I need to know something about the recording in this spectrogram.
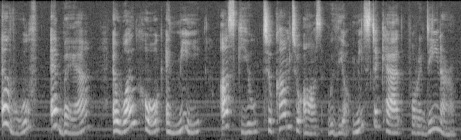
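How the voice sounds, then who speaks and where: A woman's voice: mid-range voice, big pitch swings, slow, warm tone. A woman voicing a timid, polite male hare who carries messages in a children's folk tale. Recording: noticeable background hum.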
